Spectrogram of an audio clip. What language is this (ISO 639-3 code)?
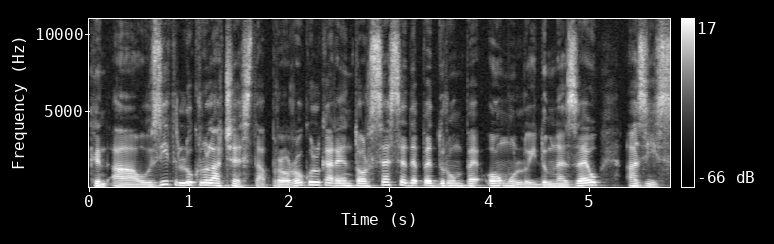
ron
